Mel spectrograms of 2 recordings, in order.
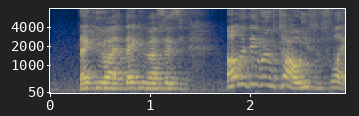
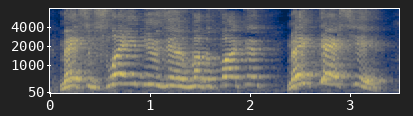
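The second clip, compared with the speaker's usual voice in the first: high, slow mocking shout; hammed-up boss yelling; bossy mock order; 10 semitones higher, slower than usual. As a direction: play the boss barking orders. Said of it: "Here you go".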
